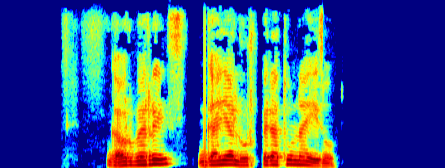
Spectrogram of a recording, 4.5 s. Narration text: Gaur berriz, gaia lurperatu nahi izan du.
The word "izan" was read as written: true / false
false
